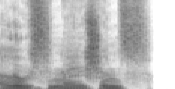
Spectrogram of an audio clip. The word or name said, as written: Hallucinations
